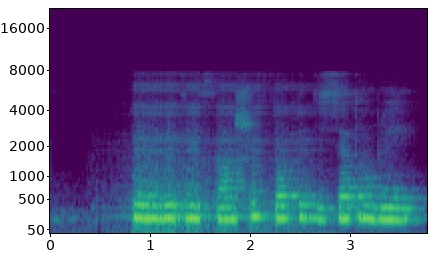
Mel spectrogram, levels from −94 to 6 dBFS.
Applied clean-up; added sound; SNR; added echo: neural separator model SepFormer DNS4.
